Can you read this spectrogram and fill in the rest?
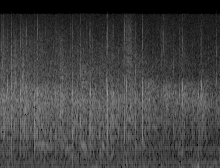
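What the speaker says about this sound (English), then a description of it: "Clap for them, clap for them, clap for them." A church congregation at a sermon gives sustained, dense applause, a steady crackle of many hands clapping, with a voice partly audible over it.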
